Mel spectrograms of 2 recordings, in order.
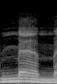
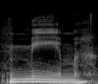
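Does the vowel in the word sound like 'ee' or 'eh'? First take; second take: eh; ee. First: The vowel is a short 'eh' sound. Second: The vowel is a long 'ee' sound.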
